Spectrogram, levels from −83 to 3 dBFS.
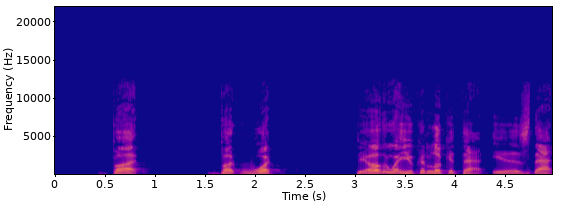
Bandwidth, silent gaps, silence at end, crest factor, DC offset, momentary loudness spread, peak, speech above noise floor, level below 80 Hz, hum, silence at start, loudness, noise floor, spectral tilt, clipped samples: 19 kHz; none; 0 s; 20 dB; under 0.1%; 8 LU; -18 dBFS; 50 dB; -74 dBFS; none; 0.6 s; -37 LUFS; -86 dBFS; -4.5 dB/octave; under 0.1%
